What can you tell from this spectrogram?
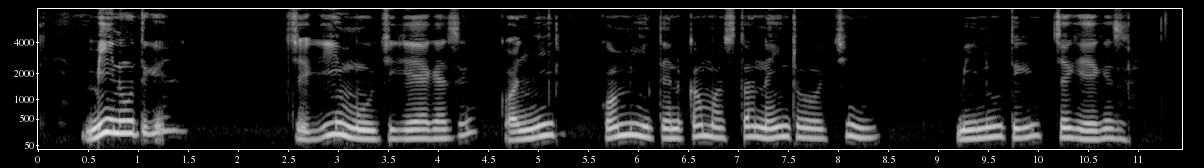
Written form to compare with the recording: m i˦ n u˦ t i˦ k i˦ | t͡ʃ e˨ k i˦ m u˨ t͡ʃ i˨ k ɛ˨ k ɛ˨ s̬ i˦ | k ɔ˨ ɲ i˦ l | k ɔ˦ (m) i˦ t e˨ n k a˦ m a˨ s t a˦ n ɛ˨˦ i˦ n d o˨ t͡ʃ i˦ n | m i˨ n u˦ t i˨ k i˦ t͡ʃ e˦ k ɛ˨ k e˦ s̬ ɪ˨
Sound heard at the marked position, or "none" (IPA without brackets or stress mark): m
